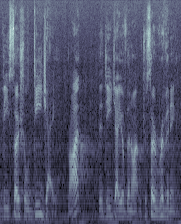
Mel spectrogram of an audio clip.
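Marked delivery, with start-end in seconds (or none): 2.0-3.5 sarcastic. Real, not acted. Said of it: "am I getting that message across too strongly".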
